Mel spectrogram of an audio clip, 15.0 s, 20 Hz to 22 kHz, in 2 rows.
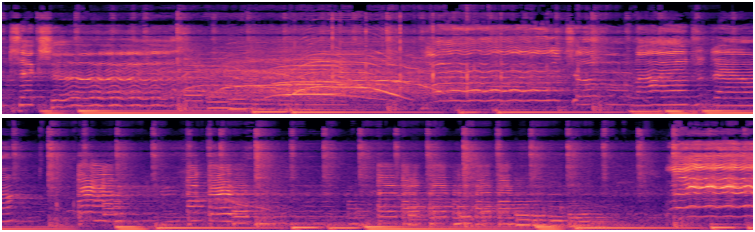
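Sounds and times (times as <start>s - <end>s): electric blues band playing: 0.0s - 15.0s.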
